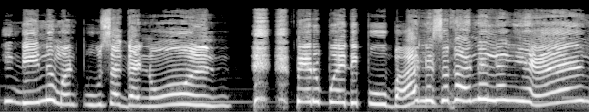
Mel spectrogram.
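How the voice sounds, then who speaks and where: A woman's voice: very high-pitched, slow, fairly bright tone, dry recording, heavily acted. An actress playing a distressed wife and mother in her thirties, tearful and pleading with her own mother, in a radio drama. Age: 30s. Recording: radio drama with music bed.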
